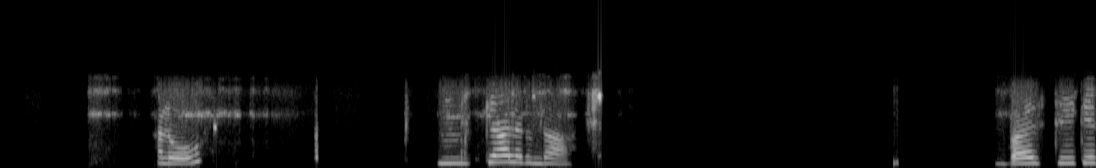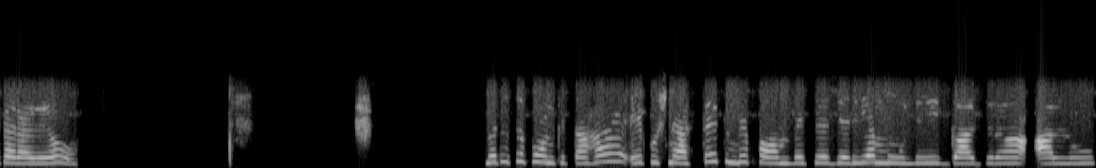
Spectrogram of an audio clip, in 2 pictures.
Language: Dogri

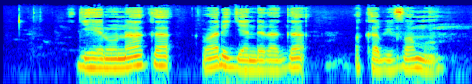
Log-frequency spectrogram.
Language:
Kinyarwanda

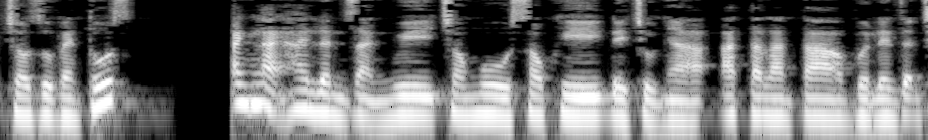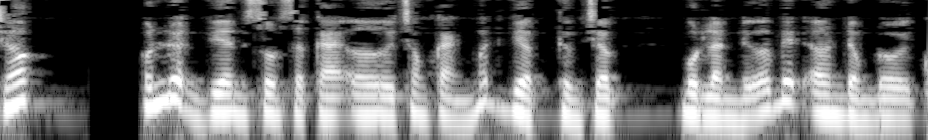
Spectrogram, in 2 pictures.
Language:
Vietnamese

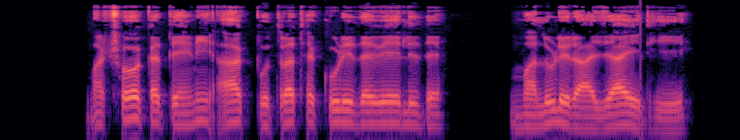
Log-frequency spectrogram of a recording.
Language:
Phalura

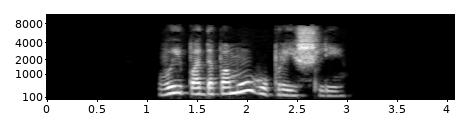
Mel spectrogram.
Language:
Belarusian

